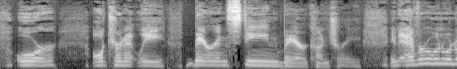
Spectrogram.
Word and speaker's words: Berenstain: However, the book in this time stream are the Berenstain. Back to the website. I should have said A, not E, in the last syllable.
